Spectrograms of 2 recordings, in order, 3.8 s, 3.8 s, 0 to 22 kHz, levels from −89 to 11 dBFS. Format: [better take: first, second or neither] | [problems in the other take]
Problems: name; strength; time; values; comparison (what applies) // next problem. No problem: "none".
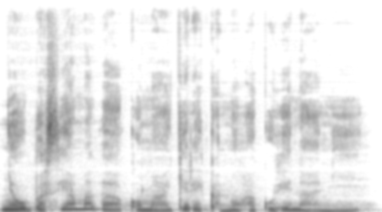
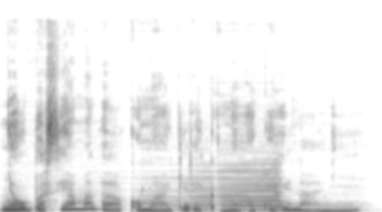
first | noise reduction (neural mask model RNNoise)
